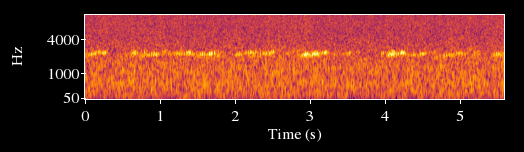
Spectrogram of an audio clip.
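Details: By a river deep in a moss-covered forest, a frog gives a long series of short, high pulsed notes, roughly two or three per second, steady throughout, set against the constant broadband roar of the river.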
